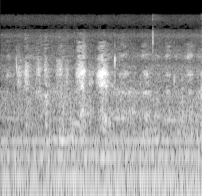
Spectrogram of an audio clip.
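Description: A dog making a few soft, short high-pitched sounds.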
